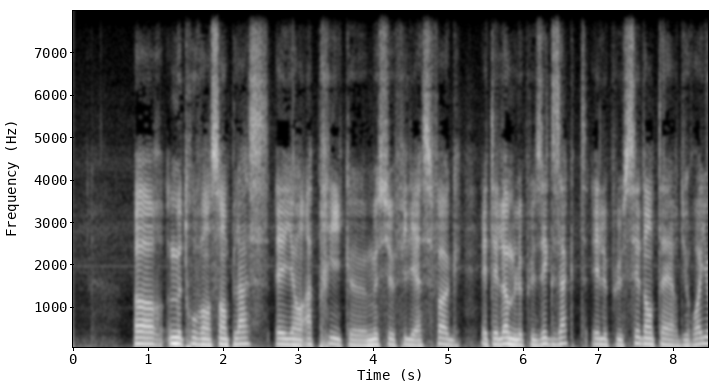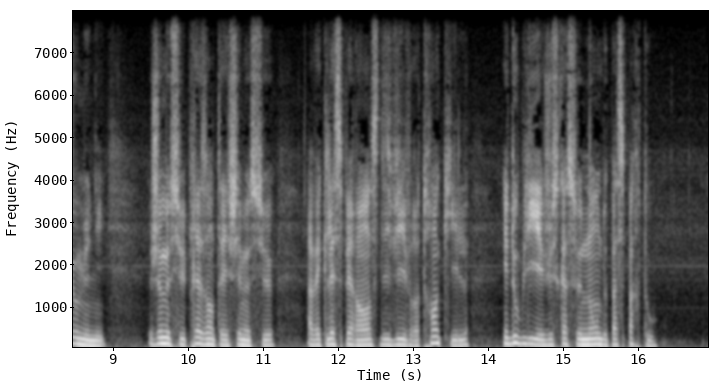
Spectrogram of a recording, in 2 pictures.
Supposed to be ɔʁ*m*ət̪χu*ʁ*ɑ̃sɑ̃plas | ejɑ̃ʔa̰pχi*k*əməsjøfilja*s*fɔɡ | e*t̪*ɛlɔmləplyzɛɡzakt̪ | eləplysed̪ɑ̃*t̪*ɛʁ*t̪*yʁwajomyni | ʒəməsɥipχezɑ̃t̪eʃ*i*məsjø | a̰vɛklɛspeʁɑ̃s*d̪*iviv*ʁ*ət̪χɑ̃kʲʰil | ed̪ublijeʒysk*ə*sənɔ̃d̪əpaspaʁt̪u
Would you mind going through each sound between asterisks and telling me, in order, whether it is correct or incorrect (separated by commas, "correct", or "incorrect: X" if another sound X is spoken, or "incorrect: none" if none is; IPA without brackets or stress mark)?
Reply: correct, incorrect: v, correct, correct, correct, correct, incorrect: d̪, incorrect: e, correct, correct, incorrect: a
